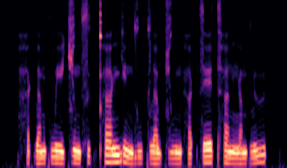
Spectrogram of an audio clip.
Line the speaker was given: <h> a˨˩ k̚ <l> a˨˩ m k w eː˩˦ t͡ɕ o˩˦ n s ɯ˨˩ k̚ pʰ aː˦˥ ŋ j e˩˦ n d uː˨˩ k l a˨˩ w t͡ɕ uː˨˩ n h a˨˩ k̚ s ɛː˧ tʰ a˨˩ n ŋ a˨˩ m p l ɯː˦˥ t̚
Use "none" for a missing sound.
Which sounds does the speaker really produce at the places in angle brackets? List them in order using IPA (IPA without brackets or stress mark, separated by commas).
h, l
